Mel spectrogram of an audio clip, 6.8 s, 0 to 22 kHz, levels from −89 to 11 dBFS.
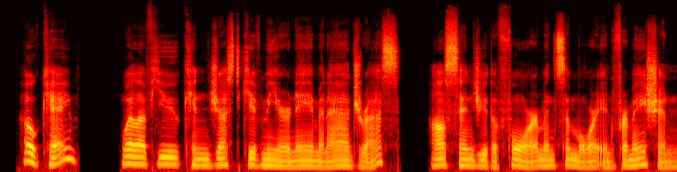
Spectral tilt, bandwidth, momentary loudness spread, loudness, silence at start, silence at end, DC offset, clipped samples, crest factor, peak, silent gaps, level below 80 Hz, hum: -4 dB/octave; 19 kHz; 5 LU; -22 LUFS; 0.25 s; 0 s; under 0.1%; under 0.1%; 18 dB; -6 dBFS; 0.80-1.19 s, 4.01-4.29 s; -46 dBFS; none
